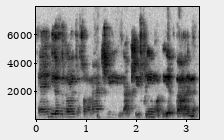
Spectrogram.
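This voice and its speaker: A woman with a mid-pitched voice shares her thoughts casually in a workshop. She is tentative and halting, working ideas out as she speaks. The room echoes noticeably around her voice. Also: very animated, vocal fry, lo-fi sound, a little hiss or hum. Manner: tentative, halting, thinking aloud. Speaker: participant giving script feedback at a table read.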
